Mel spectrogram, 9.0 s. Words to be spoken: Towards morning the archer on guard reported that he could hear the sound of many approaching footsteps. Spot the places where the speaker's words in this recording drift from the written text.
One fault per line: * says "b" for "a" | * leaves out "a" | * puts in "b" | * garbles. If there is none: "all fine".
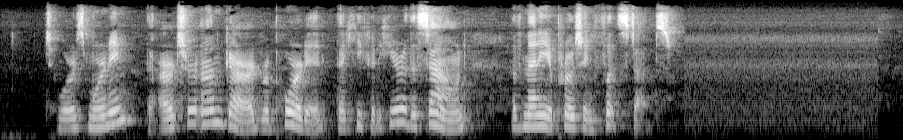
all fine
